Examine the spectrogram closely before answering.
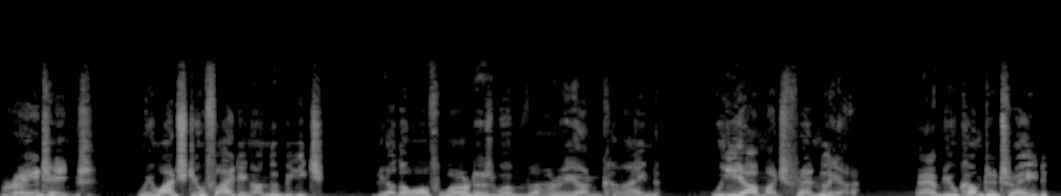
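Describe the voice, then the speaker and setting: A friendly, far too welcoming alien villager, curious about every outsider. His voice sits high and swoops widely, and he takes his time. A touch husky, with faint music underneath. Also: huge pitch swings, takes it slowly, exaggerated voice. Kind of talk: video game voice acting.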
